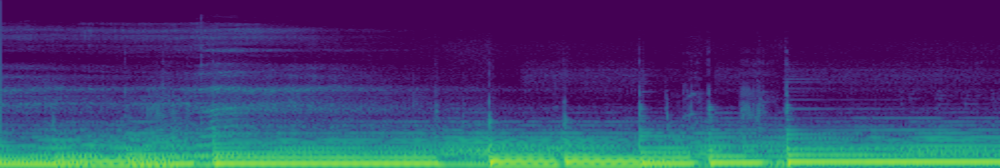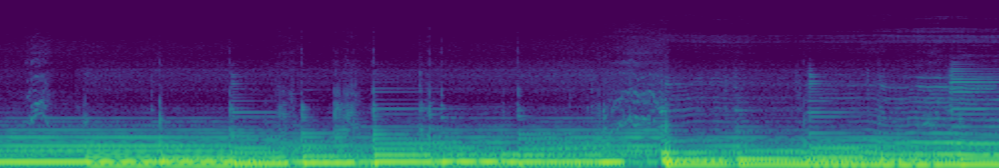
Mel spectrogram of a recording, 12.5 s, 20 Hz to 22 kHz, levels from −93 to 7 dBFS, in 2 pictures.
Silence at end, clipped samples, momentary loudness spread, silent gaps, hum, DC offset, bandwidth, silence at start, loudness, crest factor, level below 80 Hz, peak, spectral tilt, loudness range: 0 s; under 0.1%; 2 LU; none; none; under 0.1%; 3.7 kHz; 0 s; -17 LUFS; 14 dB; -24 dBFS; -2 dBFS; -12 dB/octave; 1 LU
